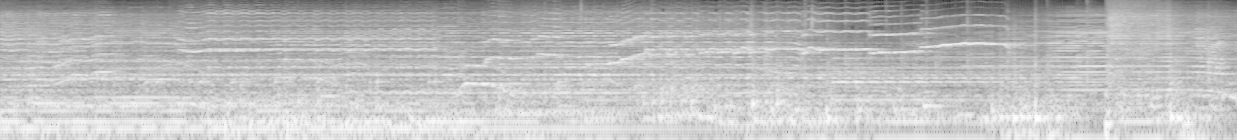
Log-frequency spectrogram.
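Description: Live rock band playing a slow ballad: drums, bass and electric guitars under a lead line of sliding, bending notes. A crash near the end marks the song finishing.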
